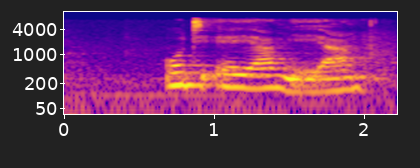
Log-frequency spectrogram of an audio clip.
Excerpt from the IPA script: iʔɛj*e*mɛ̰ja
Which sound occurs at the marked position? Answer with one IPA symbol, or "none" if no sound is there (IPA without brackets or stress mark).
a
